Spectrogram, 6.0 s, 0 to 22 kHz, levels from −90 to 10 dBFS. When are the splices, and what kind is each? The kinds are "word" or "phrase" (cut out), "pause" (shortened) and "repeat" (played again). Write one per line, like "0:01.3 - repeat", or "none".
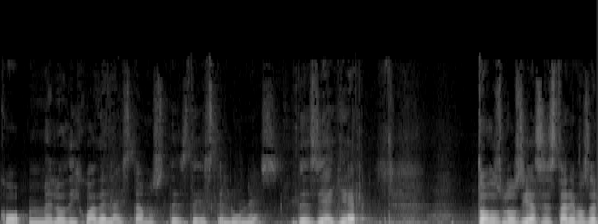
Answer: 0:02.8 - pause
